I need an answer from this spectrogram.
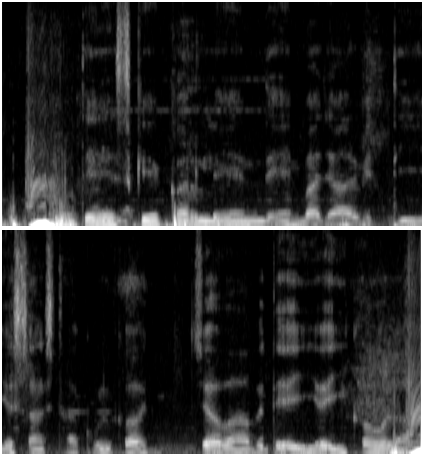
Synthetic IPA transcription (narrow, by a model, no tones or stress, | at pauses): d̪eːskekəɾleːnd̪eːnbaːd͡ʒaːɾʋɪt̪ːijəsə̃nst̪ʰaːkʊlka | d͡ʒə̰ʋaːbd̪eːiə̰ikəoːlaː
